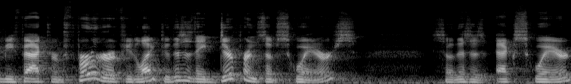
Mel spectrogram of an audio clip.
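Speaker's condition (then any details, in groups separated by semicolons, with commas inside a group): No condition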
